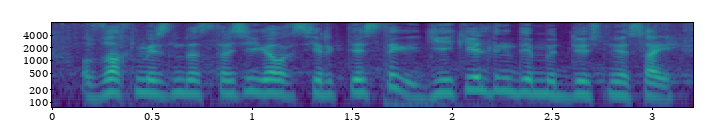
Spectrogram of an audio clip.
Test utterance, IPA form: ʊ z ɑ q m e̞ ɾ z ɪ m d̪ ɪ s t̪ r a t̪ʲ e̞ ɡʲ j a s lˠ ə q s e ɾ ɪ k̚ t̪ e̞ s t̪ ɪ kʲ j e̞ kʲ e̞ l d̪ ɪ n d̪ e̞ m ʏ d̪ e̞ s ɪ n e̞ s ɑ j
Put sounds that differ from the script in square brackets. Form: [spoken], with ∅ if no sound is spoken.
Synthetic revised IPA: ʊ z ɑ q m e̞ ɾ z ɪ m d̪ ɪ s t̪ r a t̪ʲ e̞ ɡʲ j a [∅] lˠ ə q s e ɾ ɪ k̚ t̪ e̞ s t̪ ɪ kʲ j e̞ kʲ e̞ l d̪ ɪ [ŋ] d̪ e̞ m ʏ [d̪ː] e̞ s ɪ n e̞ s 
